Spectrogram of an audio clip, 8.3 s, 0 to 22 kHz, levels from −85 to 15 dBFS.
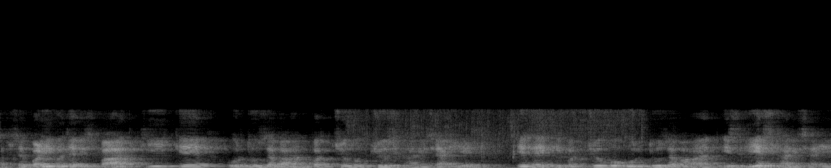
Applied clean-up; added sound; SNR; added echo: neural separator model SepFormer DNS4.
